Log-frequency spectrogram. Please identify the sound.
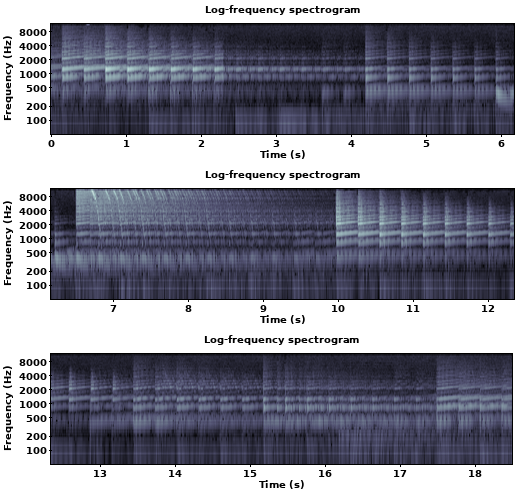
trip fx
acid, dub, fx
